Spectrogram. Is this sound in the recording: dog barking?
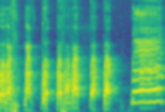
yes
